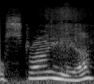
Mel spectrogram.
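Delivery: bad, fake, put-on Australian accent. Listing places while checking mug prices, terrible put-on australian accent on 'australia'. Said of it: "That's a terrible Australian accent".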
